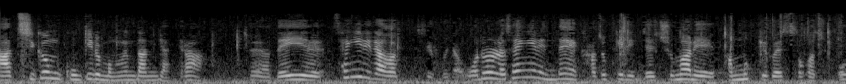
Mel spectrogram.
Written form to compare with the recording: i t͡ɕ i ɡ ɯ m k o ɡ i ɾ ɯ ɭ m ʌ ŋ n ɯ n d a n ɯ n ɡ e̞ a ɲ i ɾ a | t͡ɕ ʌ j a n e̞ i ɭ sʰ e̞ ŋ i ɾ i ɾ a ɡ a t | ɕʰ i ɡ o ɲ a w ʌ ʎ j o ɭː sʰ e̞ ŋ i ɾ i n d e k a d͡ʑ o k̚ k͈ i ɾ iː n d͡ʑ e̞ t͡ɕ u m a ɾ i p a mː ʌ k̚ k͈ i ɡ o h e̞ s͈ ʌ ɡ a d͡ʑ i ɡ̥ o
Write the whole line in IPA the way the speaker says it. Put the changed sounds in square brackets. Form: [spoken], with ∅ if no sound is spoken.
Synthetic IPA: [a] t͡ɕ i ɡ ɯ m k o ɡ i ɾ ɯ ɭ m ʌ ŋ n ɯ n d a n ɯ n ɡ e̞ a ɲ i ɾ a | t͡ɕ ʌ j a n e̞ i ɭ sʰ e̞ ŋ i ɾ i ɾ a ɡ a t | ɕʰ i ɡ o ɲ a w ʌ [ɾ] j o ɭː sʰ e̞ ŋ i ɾ i n d e k a d͡ʑ o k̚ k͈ i ɾ iː n d͡ʑ e̞ t͡ɕ u m a ɾ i p a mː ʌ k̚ k͈ i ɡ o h e̞ s͈ ʌ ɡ a d͡ʑ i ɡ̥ o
